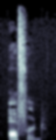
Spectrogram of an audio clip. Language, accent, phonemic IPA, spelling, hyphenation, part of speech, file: English, US, /ˈɔfɚd/, offered, of‧fered, verb, En-us-offered.ogg
- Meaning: simple past and past participle of offer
